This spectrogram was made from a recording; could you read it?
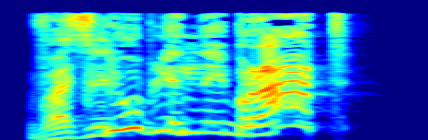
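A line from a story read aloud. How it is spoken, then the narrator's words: Shrieked. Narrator (Russian): завизжал тогда Дальбена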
